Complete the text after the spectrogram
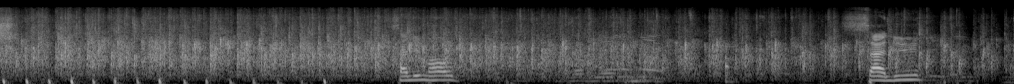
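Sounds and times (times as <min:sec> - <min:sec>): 
low rhythmic thump: 0:00.0 - 0:03.4
audience applause: 0:00.0 - 0:10.1
speech: 0:04.0 - 0:04.7, 0:08.7 - 0:09.4.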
